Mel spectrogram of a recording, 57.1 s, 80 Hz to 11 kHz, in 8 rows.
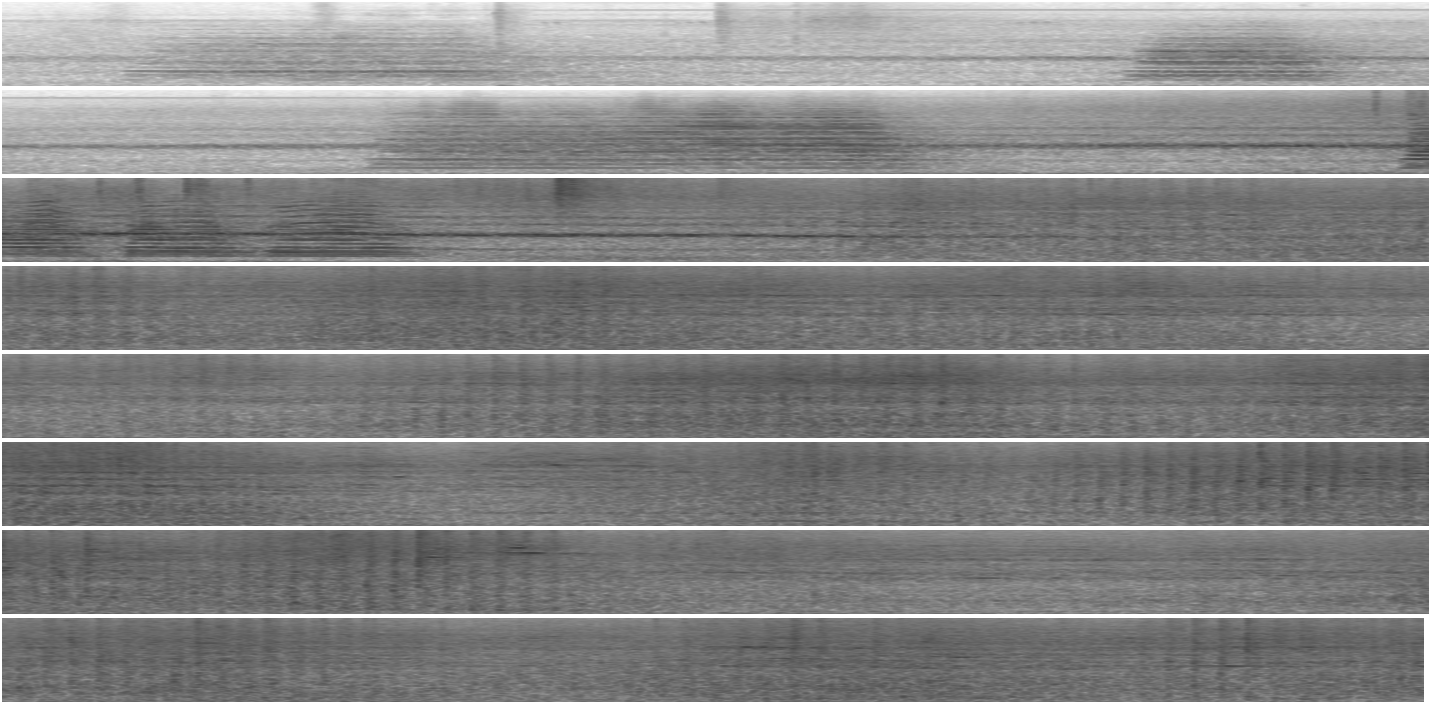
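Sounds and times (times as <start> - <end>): locomotive air horn: 0.6 - 2.8, 5.6 - 6.8, 9.0 - 12.0, 14.0 - 18.4
train wheels clacking on rail joints: 14.0 - 57.0.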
